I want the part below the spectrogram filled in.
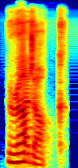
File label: "ruddock", Indian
